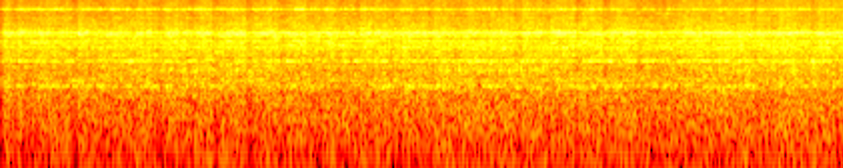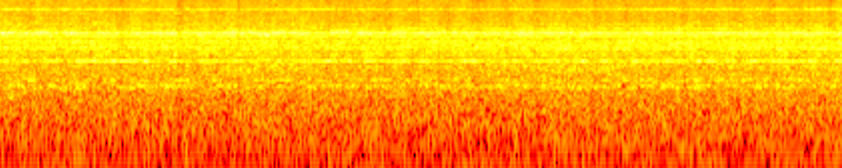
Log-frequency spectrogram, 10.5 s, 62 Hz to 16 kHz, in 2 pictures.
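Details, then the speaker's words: 1948 Chevrolet brake drum on a drum lathe: a steady harsh hiss and scrape with ringing high tones as the cutting bit is fed to the outside of the drum for a rough cut. Normal cutting. "Okay, now I'm going to run the cutting bit all the way to the outside of the drum. And you'll hear it bottom out against the wall. This is my feed. I'm going to do a rough cut."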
